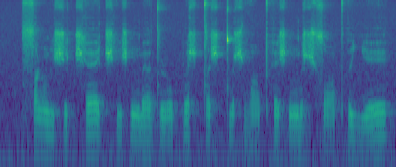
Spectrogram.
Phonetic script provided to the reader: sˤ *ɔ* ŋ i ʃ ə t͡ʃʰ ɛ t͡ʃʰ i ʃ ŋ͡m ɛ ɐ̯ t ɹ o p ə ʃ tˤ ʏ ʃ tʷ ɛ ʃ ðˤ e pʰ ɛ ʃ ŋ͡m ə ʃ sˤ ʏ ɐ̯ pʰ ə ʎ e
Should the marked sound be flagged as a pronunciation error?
yes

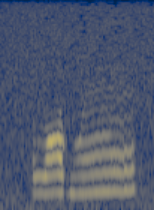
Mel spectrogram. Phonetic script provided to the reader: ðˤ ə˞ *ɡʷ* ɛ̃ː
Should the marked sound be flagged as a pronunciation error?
no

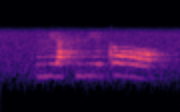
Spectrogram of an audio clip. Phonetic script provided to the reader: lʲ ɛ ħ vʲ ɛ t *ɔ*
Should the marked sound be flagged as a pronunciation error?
no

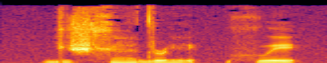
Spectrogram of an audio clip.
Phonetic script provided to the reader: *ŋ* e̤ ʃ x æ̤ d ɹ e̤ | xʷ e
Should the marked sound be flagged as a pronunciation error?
yes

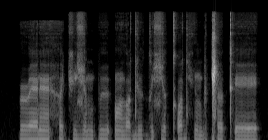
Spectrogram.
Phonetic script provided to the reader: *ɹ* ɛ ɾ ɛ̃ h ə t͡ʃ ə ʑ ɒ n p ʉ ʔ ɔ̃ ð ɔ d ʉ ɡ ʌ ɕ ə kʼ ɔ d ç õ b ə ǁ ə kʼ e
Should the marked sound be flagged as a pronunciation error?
no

